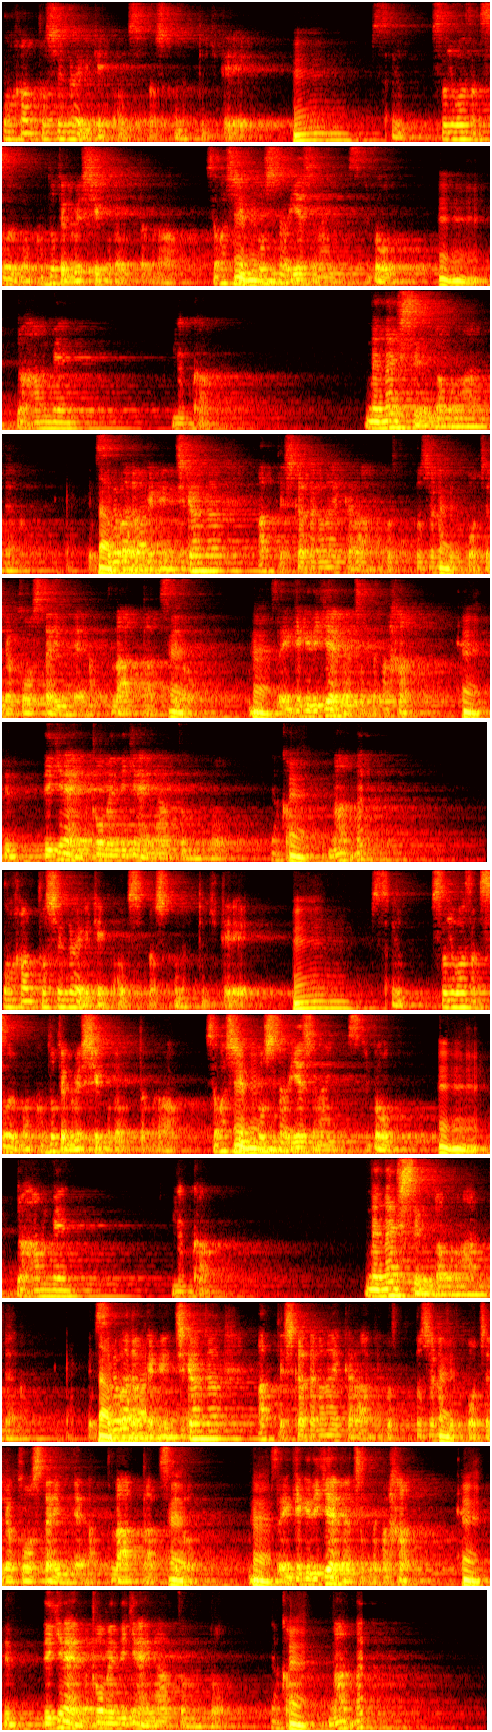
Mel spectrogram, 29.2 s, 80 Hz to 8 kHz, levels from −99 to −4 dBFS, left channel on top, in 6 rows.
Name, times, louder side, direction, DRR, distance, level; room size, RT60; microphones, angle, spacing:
voice 1, 0.0-2.5 3.7-6.7 6.9-8.8 9.9-10.5 11.5-11.9 13.4-14.9 15.3-21.5 22.0-23.7 24.4-26.7 27.1-27.3 27.7-28.0, right 3 dB, 85° right, 7 dB, 1.4 m, -30 dB
voice 2, 2.9-3.5 7.2-7.7 9.2-9.7 15.6-16.3 19.0-19.2 21.2-21.4 22.0-22.2 24.1-24.3 27.3-27.5, right 3 dB, 65° right, 13 dB, 0.6 m, -26 dB
23.0 x 20.5 x 7.3 m, 2.5 s
head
